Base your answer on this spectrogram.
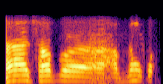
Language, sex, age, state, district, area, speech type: Bengali, male, 45-60, West Bengal, Darjeeling, rural, conversation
